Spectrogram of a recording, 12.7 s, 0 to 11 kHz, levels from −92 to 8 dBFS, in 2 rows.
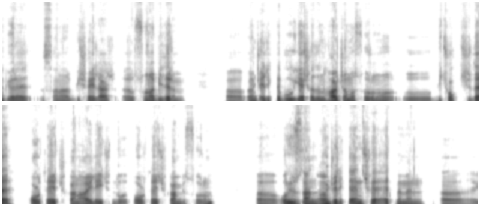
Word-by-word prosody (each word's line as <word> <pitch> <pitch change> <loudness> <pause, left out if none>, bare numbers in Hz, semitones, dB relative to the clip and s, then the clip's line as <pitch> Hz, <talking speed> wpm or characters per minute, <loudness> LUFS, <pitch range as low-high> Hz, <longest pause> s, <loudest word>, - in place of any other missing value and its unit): göre 150 0 -1 0.2
sana 135 -1 -9
bir 140 - -14
şeyler, 135 +3 -1
ııı, 125 0 -7
sunabilirim. 135 - 0 0.5
Aaa, 110 0 -10
öncelikle 140 +3 -2
bu 150 0 +2
yaşadığın 150 +1 +1
harcama 145 +2 +5
sorunu, 150 +3 -5
uuu, 120 0 -10
birçok 145 -1 -2
kişide 130 0 +5 0.2
ortaya 120 +2 +3
çıkan, 110 -1 -5
aile 115 0 +1
içinde 115 +1 -6
o 120 - -9
ortaya 120 +2 -1
çıkan 115 -4 -3
bir 100 - -15
sorun. 110 - -8 0.6
Aaa, 110 -1 -7
o 155 +8 +4
yüzden 155 +4 +4
öncelikle 160 -7 +4
endişe 140 +1 +2
etmemen, 115 -8 -3 0.2
eee, 100 -1 -8
130 Hz, 145 wpm, -28 LUFS, 115-145 Hz, 0.6 s, harcama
